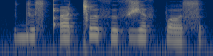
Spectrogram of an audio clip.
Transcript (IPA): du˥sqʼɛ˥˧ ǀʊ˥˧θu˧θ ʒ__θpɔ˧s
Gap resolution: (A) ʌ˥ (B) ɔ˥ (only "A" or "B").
A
